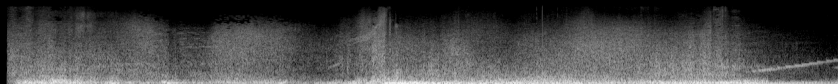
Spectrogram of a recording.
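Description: Cinematic logo-intro sound effects: a loud, deep booming rumble with several whooshing sweeps, loudest about halfway through as the light flashes. A rising tone begins near the end.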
